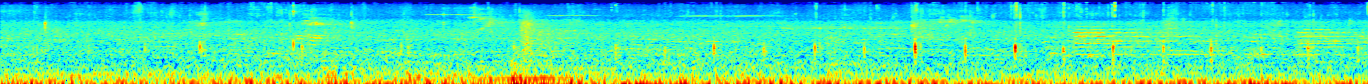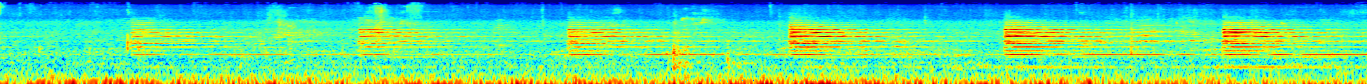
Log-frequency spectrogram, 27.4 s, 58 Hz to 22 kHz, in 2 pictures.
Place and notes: Brussels, Parvis de Saint-Gilles, the bells
Saint-Gilles, Belgium, 28 September 2011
